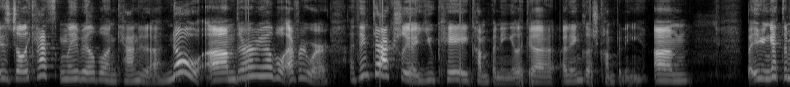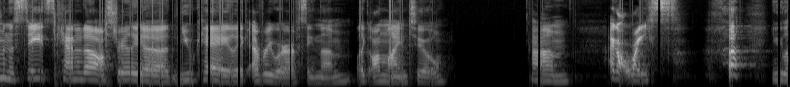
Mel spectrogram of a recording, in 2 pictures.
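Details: Adult woman with Tourette syndrome; echolalic vocal tic "I got rice" at the end; Tourette syndrome (vocal tic).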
